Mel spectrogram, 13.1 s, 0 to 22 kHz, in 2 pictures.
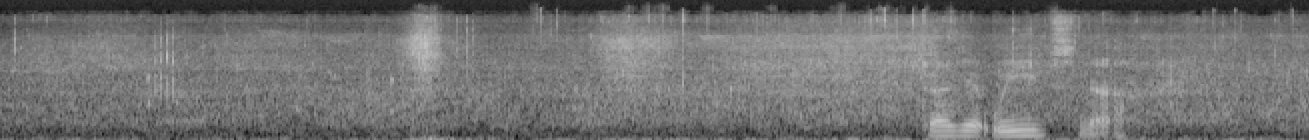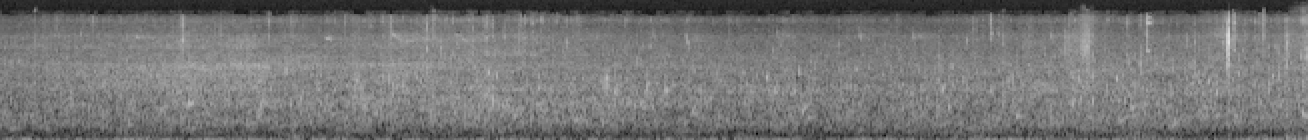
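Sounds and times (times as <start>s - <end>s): faint ticks: 0.0s - 1.0s
creek water running: 0.0s - 13.0s.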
